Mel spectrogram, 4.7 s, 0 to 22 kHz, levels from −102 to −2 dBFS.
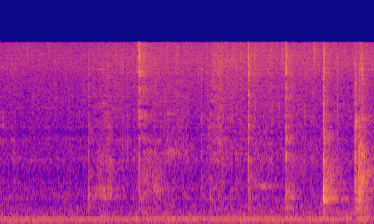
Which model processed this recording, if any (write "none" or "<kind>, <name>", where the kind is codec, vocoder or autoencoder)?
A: vocoder, Vocos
